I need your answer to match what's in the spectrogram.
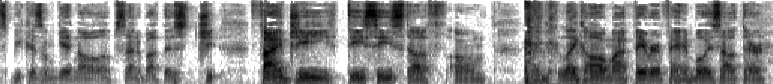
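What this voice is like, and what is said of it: Hoarse, strained voice. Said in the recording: “Did you guys hear that? ... I'm losing my voice”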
